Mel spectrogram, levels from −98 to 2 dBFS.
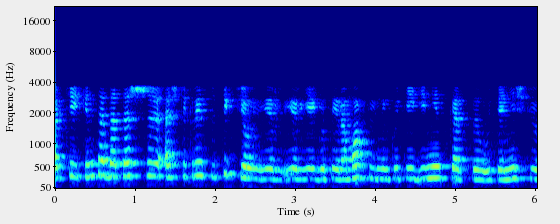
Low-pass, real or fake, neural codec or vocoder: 3.6 kHz; real; none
